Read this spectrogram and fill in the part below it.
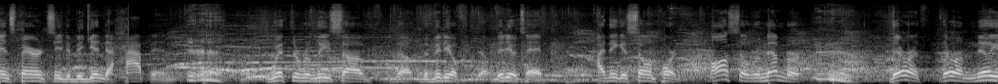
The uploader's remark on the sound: LIVE FROM CPAC.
